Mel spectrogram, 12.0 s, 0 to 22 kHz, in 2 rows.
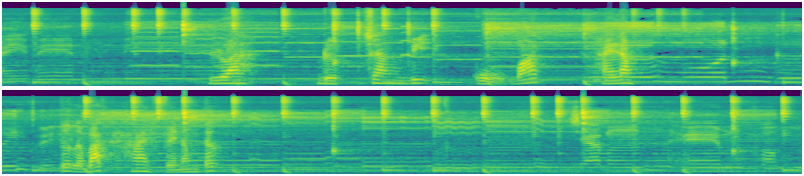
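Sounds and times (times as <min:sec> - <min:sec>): guitar over drum beat: 0:00.0 - 0:12.0.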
